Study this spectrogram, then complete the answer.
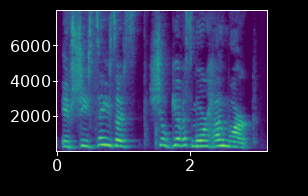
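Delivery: high, loud, fast panicked whisper-shout; scared kids. Acted. Kids hiding from Miss Swamp, high and panicked. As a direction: hurry it out in fear.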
